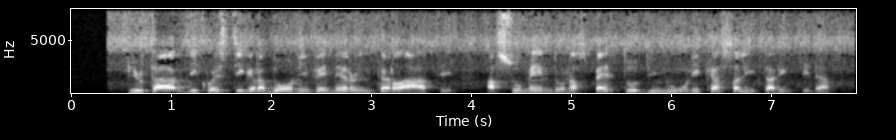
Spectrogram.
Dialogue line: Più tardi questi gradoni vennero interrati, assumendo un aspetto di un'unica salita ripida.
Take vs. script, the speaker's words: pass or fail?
pass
